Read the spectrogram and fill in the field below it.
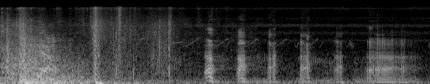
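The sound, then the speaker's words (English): A door slams shut to trap someone inside, amid a rapid series of heavy thuds and bangs, several sharp impacts spaced a fraction of a second apart over a noisy, rumbling background. “Shut the freaking door!”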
